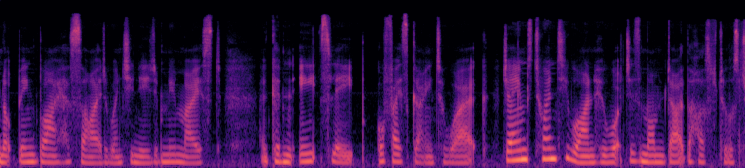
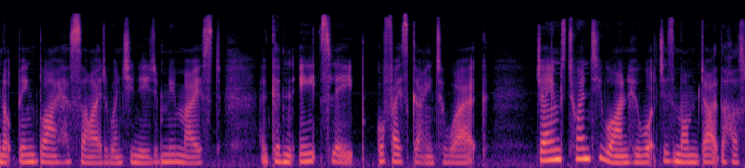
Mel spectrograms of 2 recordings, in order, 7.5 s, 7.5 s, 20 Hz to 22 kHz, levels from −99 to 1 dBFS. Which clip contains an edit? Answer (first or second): first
